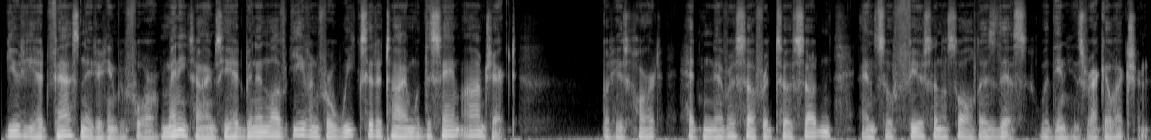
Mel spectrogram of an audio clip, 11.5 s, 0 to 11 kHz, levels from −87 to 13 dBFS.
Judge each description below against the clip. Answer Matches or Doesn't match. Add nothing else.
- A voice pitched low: Matches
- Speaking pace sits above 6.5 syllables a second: Doesn't match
